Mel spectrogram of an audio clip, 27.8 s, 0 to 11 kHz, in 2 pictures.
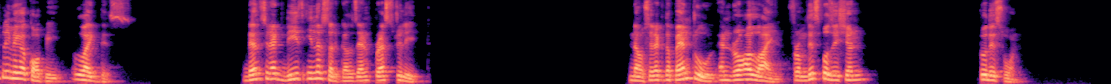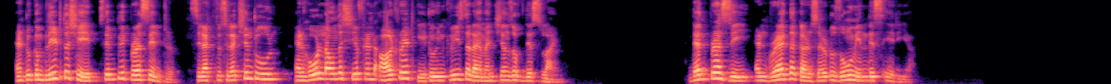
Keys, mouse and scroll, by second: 18.4-22.1 alt+shift+drag, 22.5 z.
